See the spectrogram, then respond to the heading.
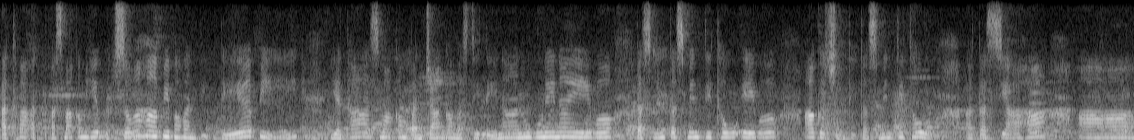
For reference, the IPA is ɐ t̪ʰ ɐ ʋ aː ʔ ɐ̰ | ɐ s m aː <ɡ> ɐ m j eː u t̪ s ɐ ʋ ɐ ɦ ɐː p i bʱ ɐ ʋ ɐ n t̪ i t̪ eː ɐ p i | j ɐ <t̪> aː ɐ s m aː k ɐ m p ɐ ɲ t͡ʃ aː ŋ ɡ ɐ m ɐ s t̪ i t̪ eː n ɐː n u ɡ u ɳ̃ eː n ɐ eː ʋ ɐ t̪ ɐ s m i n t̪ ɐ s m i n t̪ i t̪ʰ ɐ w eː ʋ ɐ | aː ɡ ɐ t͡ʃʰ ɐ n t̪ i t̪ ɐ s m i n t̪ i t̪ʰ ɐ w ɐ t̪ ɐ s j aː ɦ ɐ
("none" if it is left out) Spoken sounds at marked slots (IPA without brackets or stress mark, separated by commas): k, t̪ʰ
